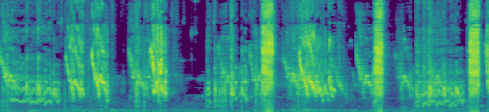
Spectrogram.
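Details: Pet budgerigars chattering to stimulate breeding: dense, scratchy warbling bursts mixed with sharp high chirps, in uneven phrases separated by brief pauses.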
